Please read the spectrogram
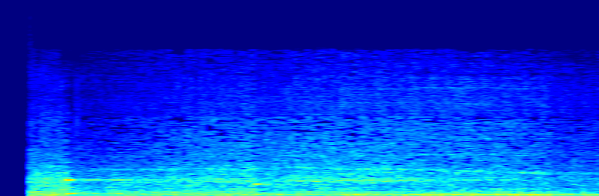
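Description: Steady city street traffic noise, a continuous low rumble of vehicles, with a short sharp sound about half a second in.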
